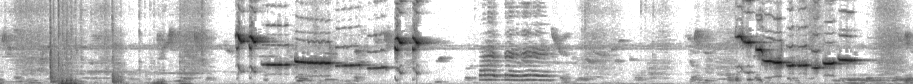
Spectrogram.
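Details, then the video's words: Brown-chested jungle flycatcher singing actively, with pauses between phrases: bright whistled notes stepping downward, a brief high flourish, quieter lower trills, then a final run of high descending whistled slurs; a few soft clicks early on. "Sinkatan rimba dada coklat (SRDC) Bali Gacor"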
